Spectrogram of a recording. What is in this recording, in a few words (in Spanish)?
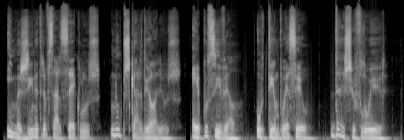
Masculino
